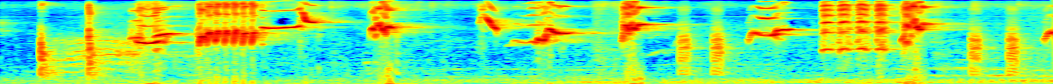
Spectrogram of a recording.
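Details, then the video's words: Javan myna song intended to lure birds for trapping: varied mix of short whistles, harsh rasping buzzes and quick chips, loud and uneven, with a faint low hum behind. "Pancingan suara burung jalak kebo gacor masteran burung jalak kebo gacor"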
